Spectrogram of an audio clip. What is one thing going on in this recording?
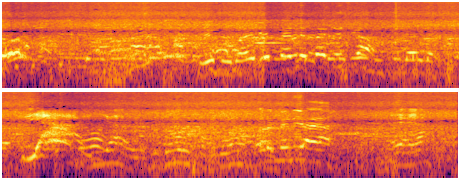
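Water splashes gently around floating tubes.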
